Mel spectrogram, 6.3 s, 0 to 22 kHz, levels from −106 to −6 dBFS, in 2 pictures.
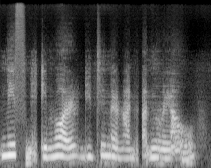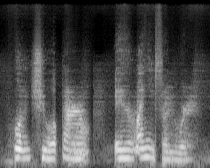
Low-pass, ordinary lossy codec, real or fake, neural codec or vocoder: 19.8 kHz; none; fake; codec, 44.1 kHz, 0.9 kbps, DAC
